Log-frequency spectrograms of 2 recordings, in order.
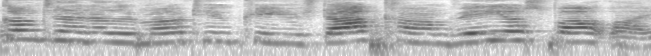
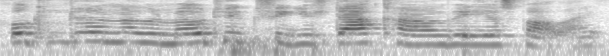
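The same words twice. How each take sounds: First: It is said in a louder, raised voice. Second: It is said in a low, quiet voice.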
